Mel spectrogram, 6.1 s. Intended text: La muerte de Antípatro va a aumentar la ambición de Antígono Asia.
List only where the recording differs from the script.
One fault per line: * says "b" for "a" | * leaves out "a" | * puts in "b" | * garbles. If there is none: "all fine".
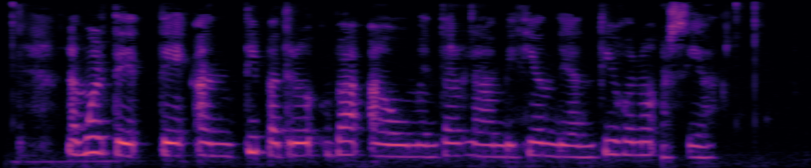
all fine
